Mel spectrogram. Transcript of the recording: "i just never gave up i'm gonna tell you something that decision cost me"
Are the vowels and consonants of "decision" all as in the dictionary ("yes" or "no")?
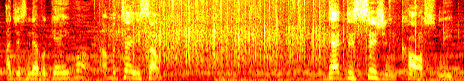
yes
